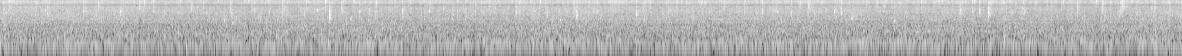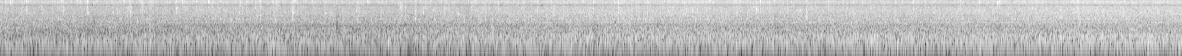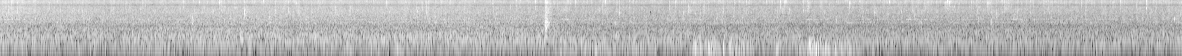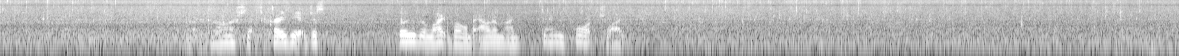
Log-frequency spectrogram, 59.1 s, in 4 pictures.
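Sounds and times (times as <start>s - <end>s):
heavy rain pouring: 0.0s - 59.0s
drops dripping off a roof: 34.2s - 38.3s.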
